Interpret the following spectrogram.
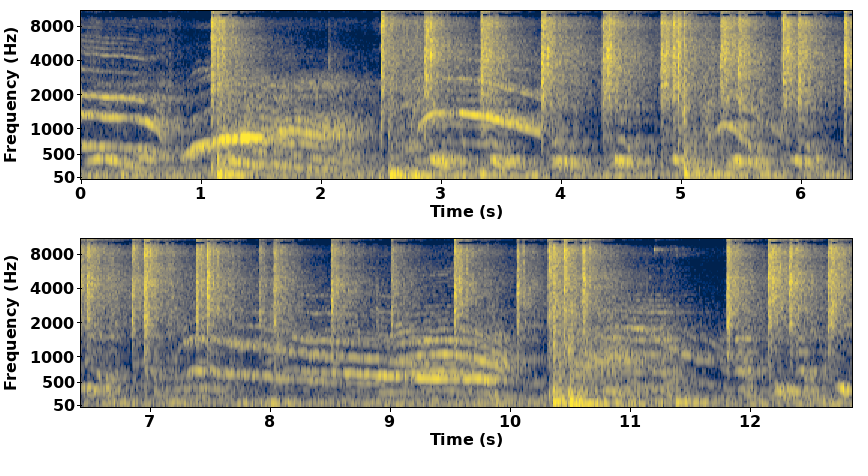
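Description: Bamboo shinai striking kendo armour in a rapid run of sharp clacks, about two to three a second: the repeated left-right men strikes of kirikaeshi, from several pairs at once. Long shouted kiai run over the strikes, and a few heavy stamps land on the wooden floor.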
